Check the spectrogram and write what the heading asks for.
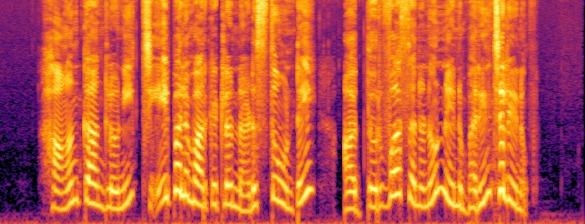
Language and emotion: Telugu, disgusted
